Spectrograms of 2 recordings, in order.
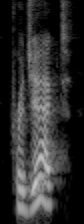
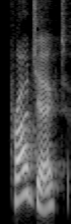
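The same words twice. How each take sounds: First: "project" as pro-JECT, end stressed; stress on second syllable. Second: First "project" as PROJ-ect, opening stressed; stress on first syllable. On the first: Teacher giving the meant word, "project" stressed at the end. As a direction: lean on the last syllable of "project". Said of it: "when you meant project". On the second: Teacher contrasting English words, "project" stressed up front. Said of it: "or project when you meant project". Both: Shown as a demonstration.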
